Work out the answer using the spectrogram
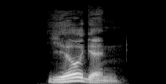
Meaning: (proper noun) a male given name from Low German, equivalent to English George; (noun) willy, peter, johnson
- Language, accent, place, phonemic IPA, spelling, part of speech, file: German, Germany, Berlin, /ˈjʏrɡən/, Jürgen, proper noun / noun, De-Jürgen.ogg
